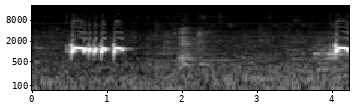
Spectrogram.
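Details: Perkutut (zebra dove) singing, meant as a lure for birds learning to sing: one quick series of rapid pulsed notes closing on a drawn-out tone, a soft click mid-clip, then the next phrase starting.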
